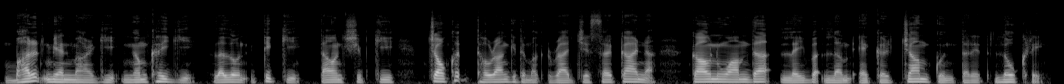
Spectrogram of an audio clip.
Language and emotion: Manipuri, neutral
